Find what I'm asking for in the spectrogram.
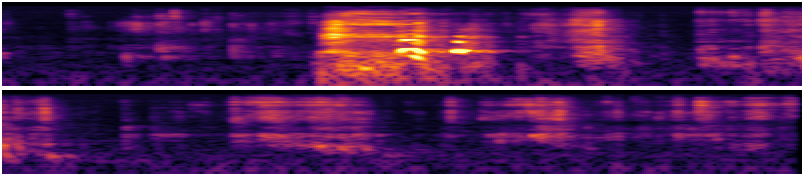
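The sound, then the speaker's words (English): Presents being unwrapped, with paper tearing and crinkling: a loud ripping burst early on, then many shorter, crisp rustles and tears broken by brief pauses. “Unwrapping presents. That's what it was. Oh, that's what that's unwrapping presents.”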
